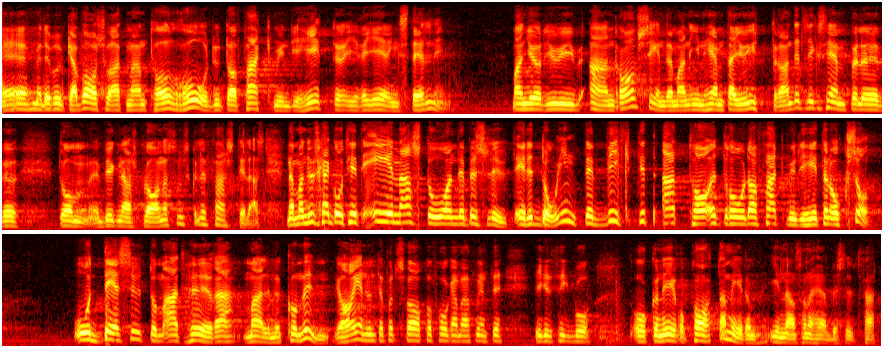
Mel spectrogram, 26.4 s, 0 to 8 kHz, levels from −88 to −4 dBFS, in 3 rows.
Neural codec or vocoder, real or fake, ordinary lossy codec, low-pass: none; real; none; 7.2 kHz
